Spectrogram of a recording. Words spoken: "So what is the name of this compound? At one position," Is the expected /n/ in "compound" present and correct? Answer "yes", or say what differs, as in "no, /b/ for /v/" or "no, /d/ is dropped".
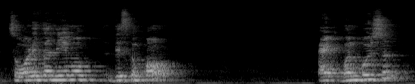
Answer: no, /n/ is dropped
